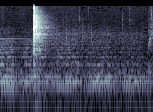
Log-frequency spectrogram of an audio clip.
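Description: A single sharp click about half a second in, a finger flicking the plastic arrow of a BeanBoozled jelly-bean spinner, over faint background music.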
